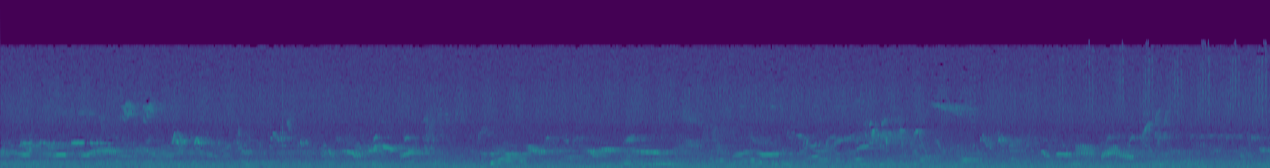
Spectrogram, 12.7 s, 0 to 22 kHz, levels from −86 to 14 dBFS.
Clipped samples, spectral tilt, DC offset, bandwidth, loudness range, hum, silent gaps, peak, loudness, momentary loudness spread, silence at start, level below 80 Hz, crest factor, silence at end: under 0.1%; -2 dB/octave; under 0.1%; 16 kHz; 1 LU; none; none; -28 dBFS; -42 LUFS; 5 LU; 0 s; -82 dBFS; 16 dB; 0 s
